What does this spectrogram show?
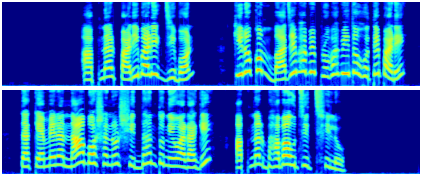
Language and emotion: Bengali, angry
